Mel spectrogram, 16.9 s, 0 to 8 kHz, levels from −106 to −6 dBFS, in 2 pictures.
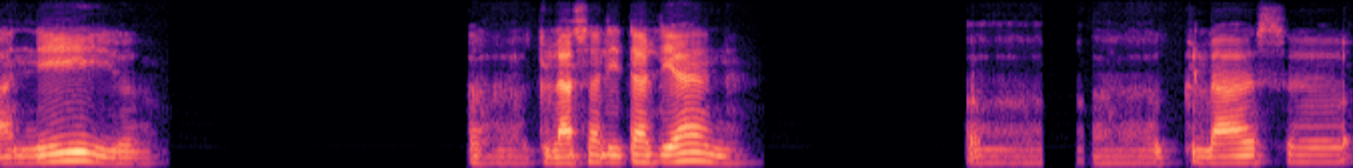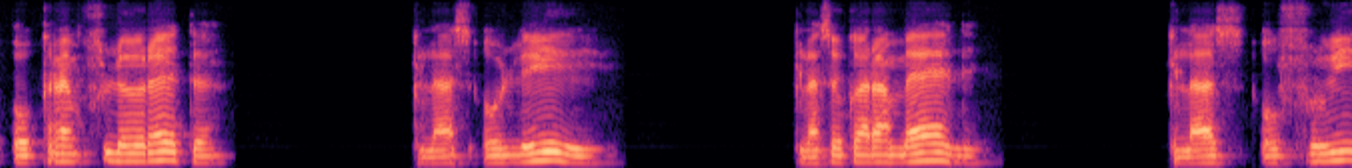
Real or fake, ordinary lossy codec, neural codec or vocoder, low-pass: fake; none; codec, 16 kHz, 16 kbps, FunCodec, trained on Chinese and English, 50 frames a second; none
